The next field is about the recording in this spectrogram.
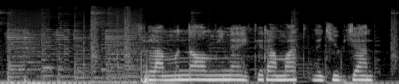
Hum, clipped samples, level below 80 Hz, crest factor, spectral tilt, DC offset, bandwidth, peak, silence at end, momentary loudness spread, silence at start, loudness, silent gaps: none; under 0.1%; -30 dBFS; 14 dB; -6.5 dB/octave; under 0.1%; 13 kHz; -4 dBFS; 0 s; 14 LU; 0 s; -18 LUFS; none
